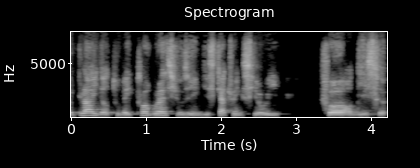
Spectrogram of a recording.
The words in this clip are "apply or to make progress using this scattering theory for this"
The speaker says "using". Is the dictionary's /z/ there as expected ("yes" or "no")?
yes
